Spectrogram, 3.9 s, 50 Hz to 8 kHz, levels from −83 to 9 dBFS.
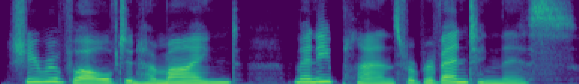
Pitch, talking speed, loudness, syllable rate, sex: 240 Hz, 155 wpm, -16 LUFS, 4.3 syllables/s, female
